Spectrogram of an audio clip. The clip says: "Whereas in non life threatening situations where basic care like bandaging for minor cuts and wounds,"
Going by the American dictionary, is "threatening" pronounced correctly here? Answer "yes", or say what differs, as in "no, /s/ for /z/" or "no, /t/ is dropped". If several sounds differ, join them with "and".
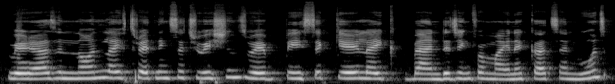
no, /t/ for /θ/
